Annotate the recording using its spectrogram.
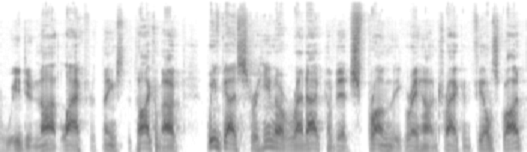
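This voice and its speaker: Low-voiced sports show host. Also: male voice, darkish tone. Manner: scripted, announcer-like delivery. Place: TV studio set.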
